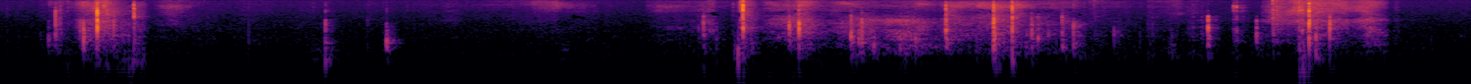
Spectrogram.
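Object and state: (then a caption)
Paper magazine pages crinkled. Fingertips turn and crinkle the pages of a crinkled paper magazine lying on a table. Quiet, bright, crisp crackles come in short bursts with pauses between them, then build into a denser stretch of rustling and crinkling before stopping.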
